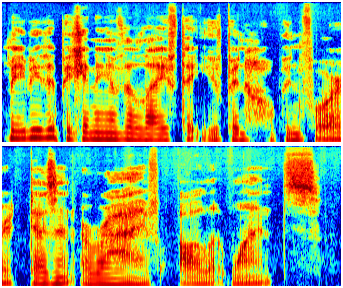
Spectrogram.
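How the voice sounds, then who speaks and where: A man with a slightly high-set voice guides a meditation in a soft, gentle tone full of pauses. Heavy vocal fry runs through his phrases, which often fade toward a whisper. The sound is close and dry. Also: fairly even intonation, no room sound. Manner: soft, breathy, lapsing into near-whispers; unhurried, gentle, with long pauses.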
